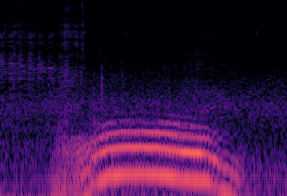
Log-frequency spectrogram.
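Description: An Alaskan Malamute gives a single drawn-out, low, arching howl, rising slightly then falling away.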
